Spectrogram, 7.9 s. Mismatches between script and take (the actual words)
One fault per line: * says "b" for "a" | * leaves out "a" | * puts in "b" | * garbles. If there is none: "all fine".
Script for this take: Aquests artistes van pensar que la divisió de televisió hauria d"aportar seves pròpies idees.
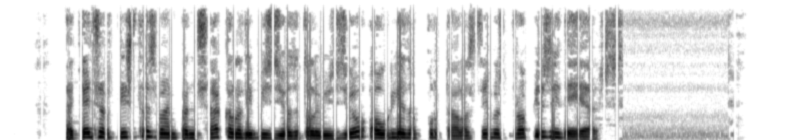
* puts in "les"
